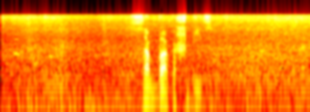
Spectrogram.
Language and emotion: Russian, angry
